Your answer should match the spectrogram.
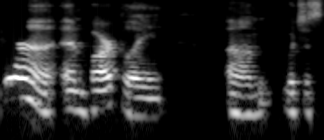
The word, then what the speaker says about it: Berkeley: know exactly how ancient latin and greek were pronounced i mean right instead of cicero right yeah and barkley um which is called um berkeley you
